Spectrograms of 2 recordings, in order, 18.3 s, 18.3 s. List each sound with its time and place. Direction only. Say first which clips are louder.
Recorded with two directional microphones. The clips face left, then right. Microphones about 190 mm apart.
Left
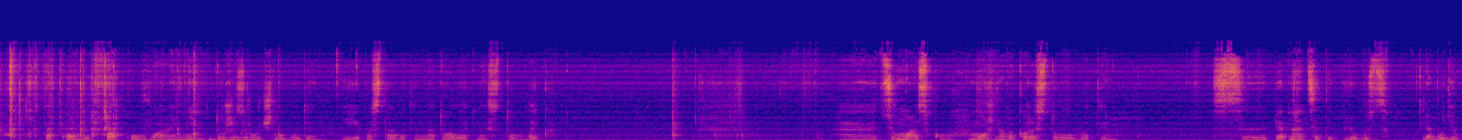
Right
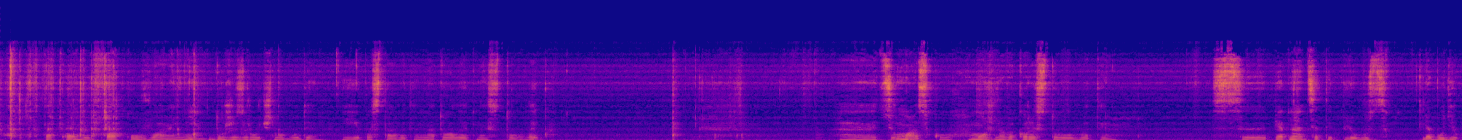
0.1 s speech: even; 10° right (ahead or behind)
10.6 s speech: right 4 dB; 20° right (ahead or behind)
15.4 s a woman's voice: right 4 dB; 20° right (ahead or behind)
